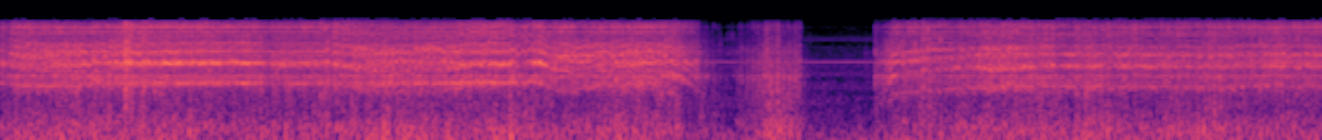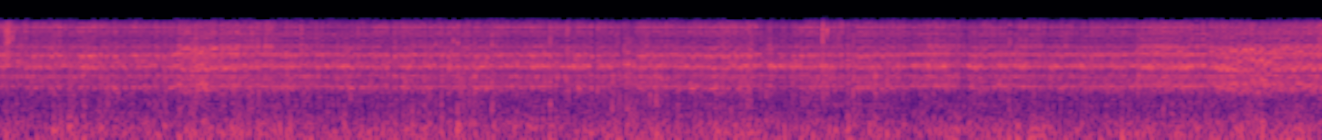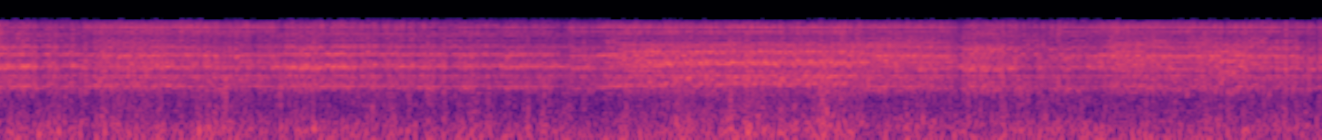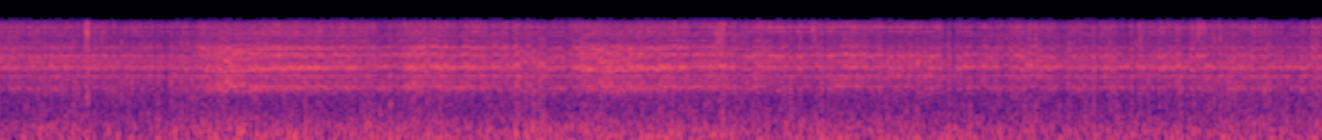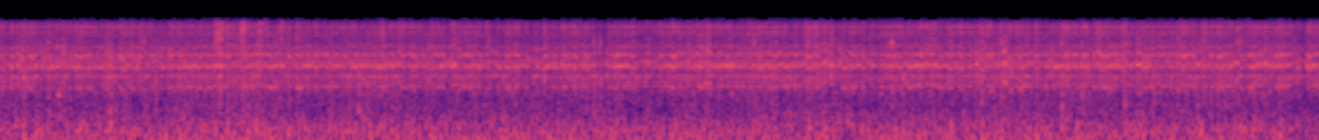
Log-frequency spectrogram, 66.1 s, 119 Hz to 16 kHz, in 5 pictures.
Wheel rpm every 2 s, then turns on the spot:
210, 230, 210, 110, 80, 200, 210, 200, 200, 210, 200, 210, 210, 200, 200, 200, 200, 200, 200, 190, 200, 200, 200, 200, 200, 200, 200, 200, 210, 210, 210, 210, 210.
6-8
